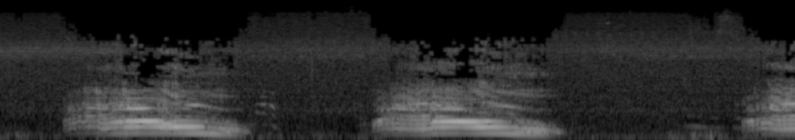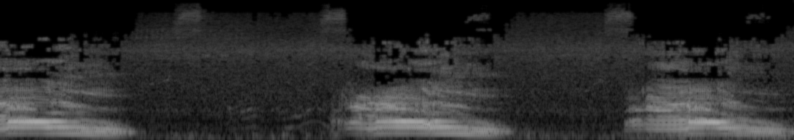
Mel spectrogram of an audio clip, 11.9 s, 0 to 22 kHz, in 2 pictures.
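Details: Female Korean tiger in her heat period, let out alone into an arboretum enclosure in South Korea on 1 September 2022, cries sadly: five drawn-out, deep, harmonically rich moans at steady intervals of about two and a half seconds.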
